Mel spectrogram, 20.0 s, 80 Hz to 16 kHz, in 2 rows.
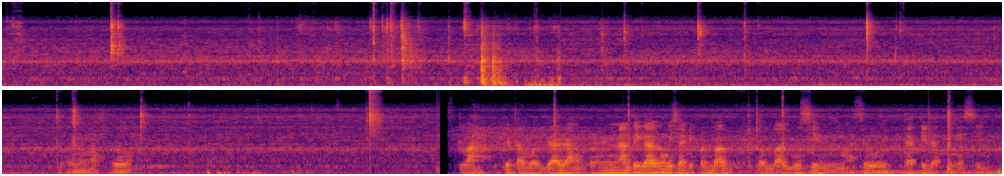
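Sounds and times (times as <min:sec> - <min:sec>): faint high hum: 0:05.0 - 0:20.0.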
